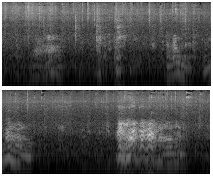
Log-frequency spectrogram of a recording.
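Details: A Schnauzer, a Ridgeback and shepherds together: a series of short warbling yips and moans at irregular intervals, ending in a louder, longer wavering howl-like cry near the end.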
